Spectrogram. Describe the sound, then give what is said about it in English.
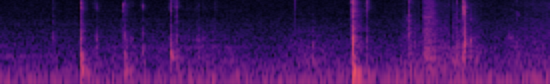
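A password is typed on a computer keyboard while running a Linux disk benchmarking tool. Soft, faint keystroke clicks come in an irregular patter, with one sharper tap near the middle, and no talk. “Type in my password again.”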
